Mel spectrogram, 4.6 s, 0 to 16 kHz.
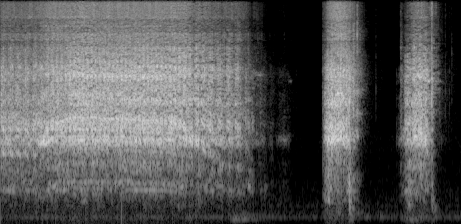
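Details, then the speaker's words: Traxxas TRX-4 crawler after installing rebuilt metal gearbox with TDK grease and thread-locked screws: dry gritty, grunty whir of gears turning evenly under the motor, gear change tested, two short bursts; healthy. "The sound is good. I like that sound because it's really grunty."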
